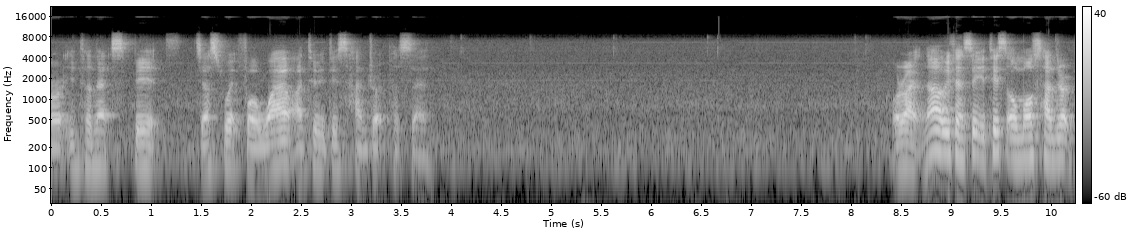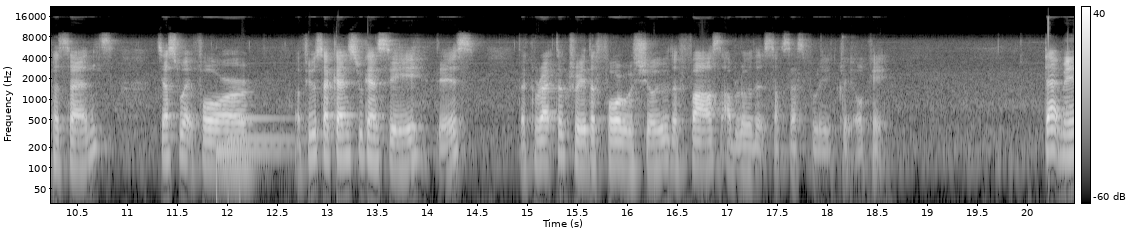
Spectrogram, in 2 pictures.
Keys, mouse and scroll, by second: 3.9 click, 4.7 click, 6.5 click, 8.0 click, 18.1 click.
